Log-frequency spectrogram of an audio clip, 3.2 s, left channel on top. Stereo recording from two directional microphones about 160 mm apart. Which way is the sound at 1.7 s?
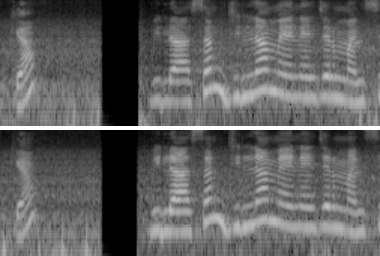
5° left (ahead or behind).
